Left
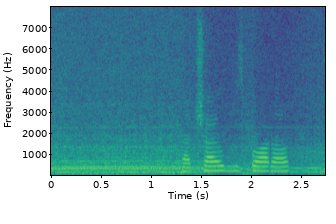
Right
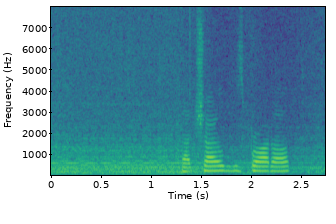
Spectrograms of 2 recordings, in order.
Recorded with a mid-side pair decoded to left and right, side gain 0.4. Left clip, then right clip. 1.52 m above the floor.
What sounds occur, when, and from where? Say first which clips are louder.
1.3 s a woman speaking: right 5 dB; 25° right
